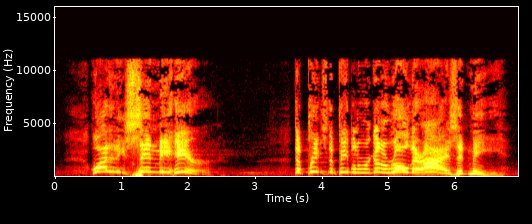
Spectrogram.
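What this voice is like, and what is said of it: Rural redneck American accent. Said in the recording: “my accent implied I was ignorant redneck from out of the woods somewhere”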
